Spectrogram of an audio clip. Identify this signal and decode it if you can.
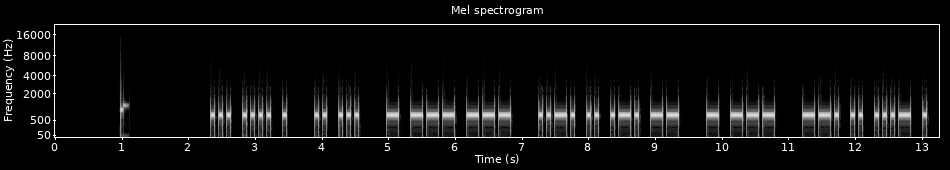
Morse code, heard as a keyed tone, about 20 wpm, 700 Hz. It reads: SHE IS TOO FIRM TO GIVE
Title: Sentences from Top 1400 Words 20wpm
